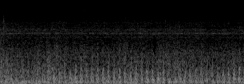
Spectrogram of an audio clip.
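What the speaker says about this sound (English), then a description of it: "Ah, chopper." A helicopter in the video game Ghost Recon Wildlands drones steadily with a loud, continuous rotor wash and engine roar that holds level from start to finish.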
